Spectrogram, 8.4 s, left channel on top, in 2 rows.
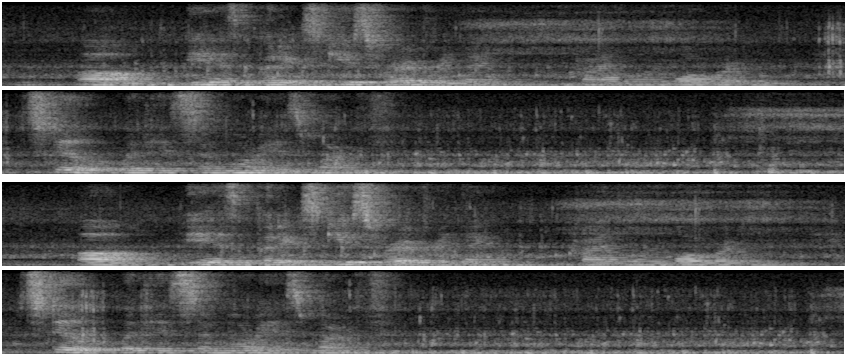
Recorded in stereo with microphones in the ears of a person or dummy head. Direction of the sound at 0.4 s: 55° right (ahead or behind).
